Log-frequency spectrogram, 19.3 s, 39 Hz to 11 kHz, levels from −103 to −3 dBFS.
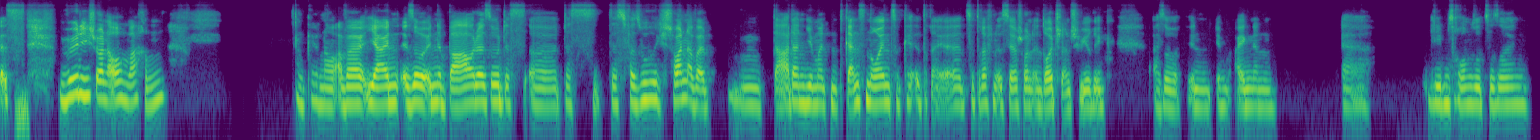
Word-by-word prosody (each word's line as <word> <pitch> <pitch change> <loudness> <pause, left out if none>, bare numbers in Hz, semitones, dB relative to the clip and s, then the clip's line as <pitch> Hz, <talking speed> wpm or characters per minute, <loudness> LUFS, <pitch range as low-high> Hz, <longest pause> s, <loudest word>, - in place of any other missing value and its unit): Das - - 0 0.4
würde 230 +6 +5
ich 235 0 +5
schon 210 -2 +4
auch 200 +2 +5
machen. 190 +2 -3 1.6
Hm, 170 -6 -5
genau, 165 -5 -3
aber 170 0 +4
ja, 170 -2 +6
in 175 0 +4
so 180 0 +8
in 175 - +4
'ne 180 -2 +2
Bar 155 +2 +3
oder 180 0 +5
so, 185 +1 +3
das, 170 0 -5
äh, 155 -1 -5
das 165 -4 -9 0.2
das 165 -2 -3
versuche 195 +3 +1
ich 180 - -4
schon, 200 +2 +3
aber, 150 -5 0 0.2
hm, 165 -8 -6
da - - 0
dann 180 -2 +1
jemanden 165 -2 -1
ganz 180 +2 +1
Neuen 175 -1 +2
zu 170 -2 -8
ke 180 +1 -8 0.2
äh, 165 -1 -5
zu 170 - -7
treffen, 170 +1 -4
ist 160 0 -4
ja 155 - +1
schon 155 0 -3
in 150 - -4
Deutschland 145 -2 0
schwierig. 150 +1 -2 0.5
Also, 145 -2 -5
in 150 -1 -5
im 155 -1 -9
eigenen, 150 -1 -4 0.8
äh, - - -10 0.8
Lebensraum 170 -1 -1
sozusagen. 165 0 -2
165 Hz, 155 wpm, -22 LUFS, 155-180 Hz, 1.6 s, so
